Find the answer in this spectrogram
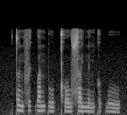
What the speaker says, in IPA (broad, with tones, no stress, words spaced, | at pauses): t̪ɵ˥nfɪ˥k̚wɐ˥n puː˨˥p̚kʰo˨w sɐ˥jn̪ɪ˧ŋ kʊ˧k̚wuː˨˩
